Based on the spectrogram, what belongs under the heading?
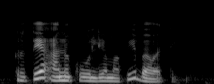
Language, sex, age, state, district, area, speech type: Sanskrit, female, 45-60, Karnataka, Bangalore Urban, urban, spontaneous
